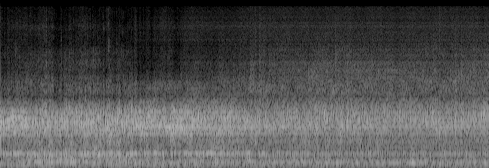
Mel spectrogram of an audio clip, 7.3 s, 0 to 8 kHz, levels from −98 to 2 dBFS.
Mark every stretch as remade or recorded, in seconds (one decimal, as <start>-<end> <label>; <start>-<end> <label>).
0.0-0.4 remade; 0.4-2.0 recorded; 2.0-7.3 remade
